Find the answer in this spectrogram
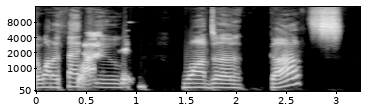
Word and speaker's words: Gozdz: I want to thank you, Wanda Gozdz. Gozdz? Gozdz. It's not an easy name to pronounce.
